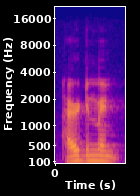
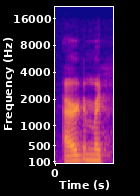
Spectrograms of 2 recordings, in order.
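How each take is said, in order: No difference in how they are said.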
